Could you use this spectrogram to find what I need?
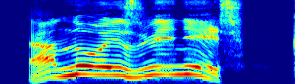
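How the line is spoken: Shout. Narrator (Russian): крикнул Риттер

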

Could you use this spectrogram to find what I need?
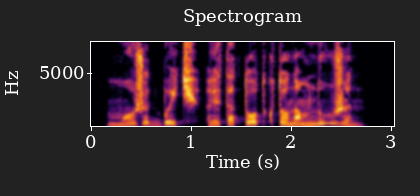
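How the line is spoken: Whisper. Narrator (Russian): прошептал Дзирт

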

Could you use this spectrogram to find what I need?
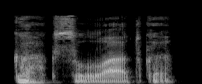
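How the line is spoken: Moaning ghoul. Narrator (Russian): стонал упырь

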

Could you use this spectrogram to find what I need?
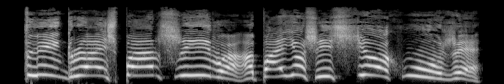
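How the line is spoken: Shout. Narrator (Russian): выкрикнул он

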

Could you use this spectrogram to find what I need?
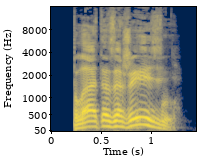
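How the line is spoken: Cheeky question. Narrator (Russian): Нагловатым тоном спросил Арпус Нисходительный

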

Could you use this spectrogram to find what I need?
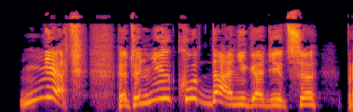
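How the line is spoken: Booming woman. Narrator (Russian): прогремела миссис Меринг

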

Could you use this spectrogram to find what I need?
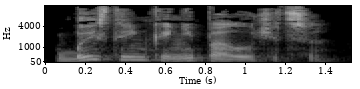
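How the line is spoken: Sighing. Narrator (Russian): вздохнул я

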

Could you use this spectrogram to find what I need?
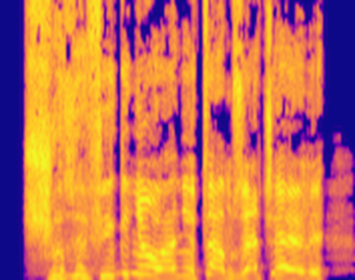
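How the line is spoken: Yelled. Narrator (Russian): заорал Фил

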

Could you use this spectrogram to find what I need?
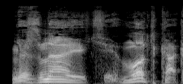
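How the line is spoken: Menacing. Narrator (Russian): сказал Сайкс, злобно на него глядя

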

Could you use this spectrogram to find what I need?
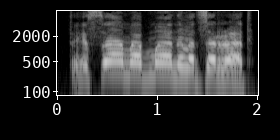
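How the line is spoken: Laughing reply. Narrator (Russian): ответил Керн, смеясь

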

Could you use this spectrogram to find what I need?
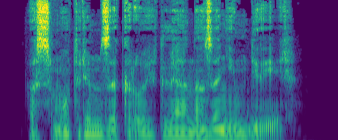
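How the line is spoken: Muttered. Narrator (Russian): пробормотал он

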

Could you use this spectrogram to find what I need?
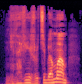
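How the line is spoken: Whisper. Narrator (Russian): прошептал он

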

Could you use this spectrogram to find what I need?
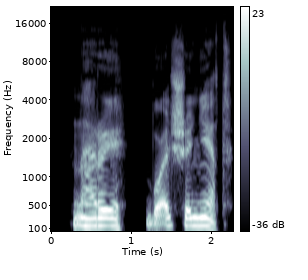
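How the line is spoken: Breathless exhale. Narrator (Russian): выдохнул Эмиль

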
